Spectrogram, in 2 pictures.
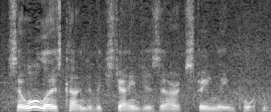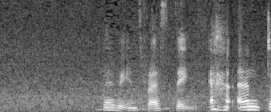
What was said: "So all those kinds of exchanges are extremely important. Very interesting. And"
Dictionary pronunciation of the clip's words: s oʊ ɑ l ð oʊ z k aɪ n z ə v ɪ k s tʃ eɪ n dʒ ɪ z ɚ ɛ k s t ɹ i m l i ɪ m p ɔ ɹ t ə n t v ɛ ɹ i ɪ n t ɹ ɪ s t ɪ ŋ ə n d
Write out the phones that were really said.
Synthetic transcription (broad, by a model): s oʊ ɑ l ð oʊ z k aɪ n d ə v ɪ k s tʃ eɪ n dʒ ɪ z ɚ ɛ k s t ɹ i m l i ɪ m p ɔ ɹ t n t v ɛ ɹ i ɪ n t ɹ ɪ s t ɪ ŋ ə n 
